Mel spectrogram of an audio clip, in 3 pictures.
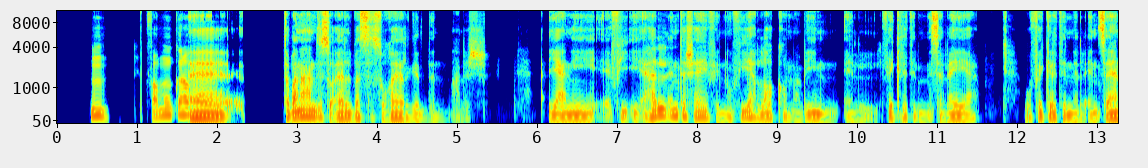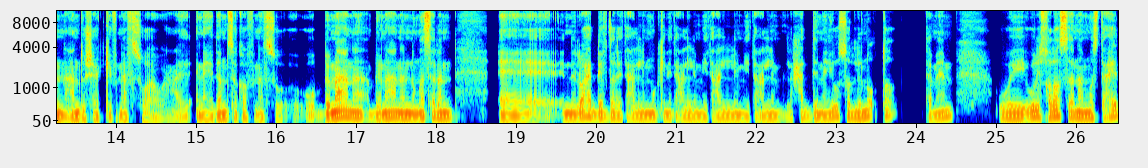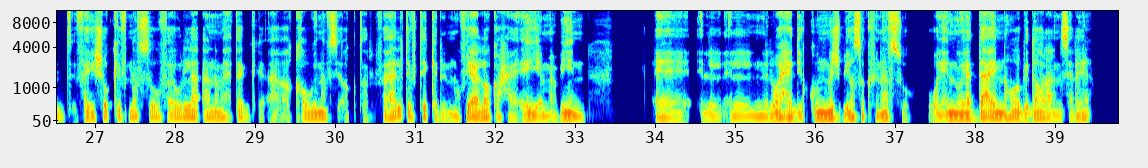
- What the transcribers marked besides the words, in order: tapping
- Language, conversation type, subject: Arabic, podcast, إزاي تتعامل مع المثالية الزيادة اللي بتعطّل الفلو؟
